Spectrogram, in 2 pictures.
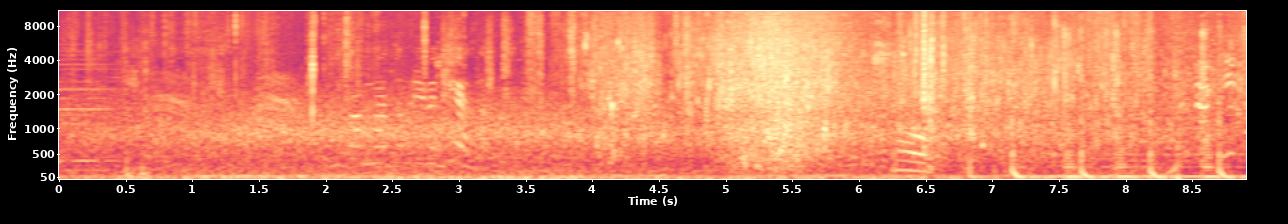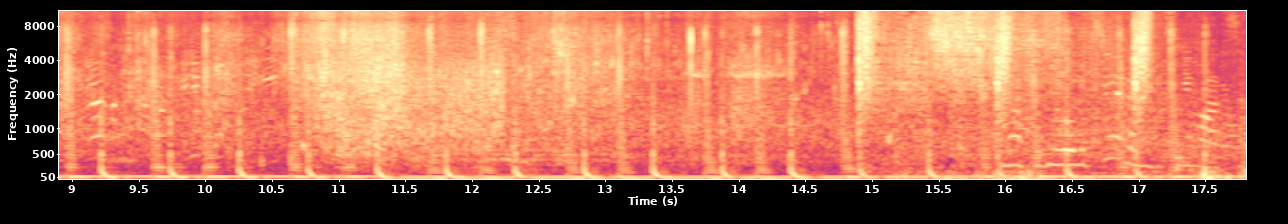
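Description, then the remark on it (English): Water of the Neva River in St. Petersburg sloshes and churns steadily around drifting ice on a crisp morning, under a low outdoor rumble, while crows caw repeatedly and faint voices murmur in the background. “Neva River, ice fishing paradise.”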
